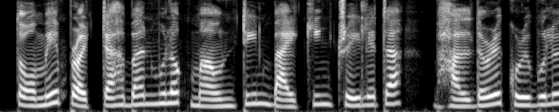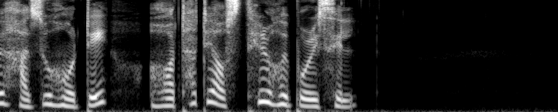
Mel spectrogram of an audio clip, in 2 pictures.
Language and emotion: Assamese, fearful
